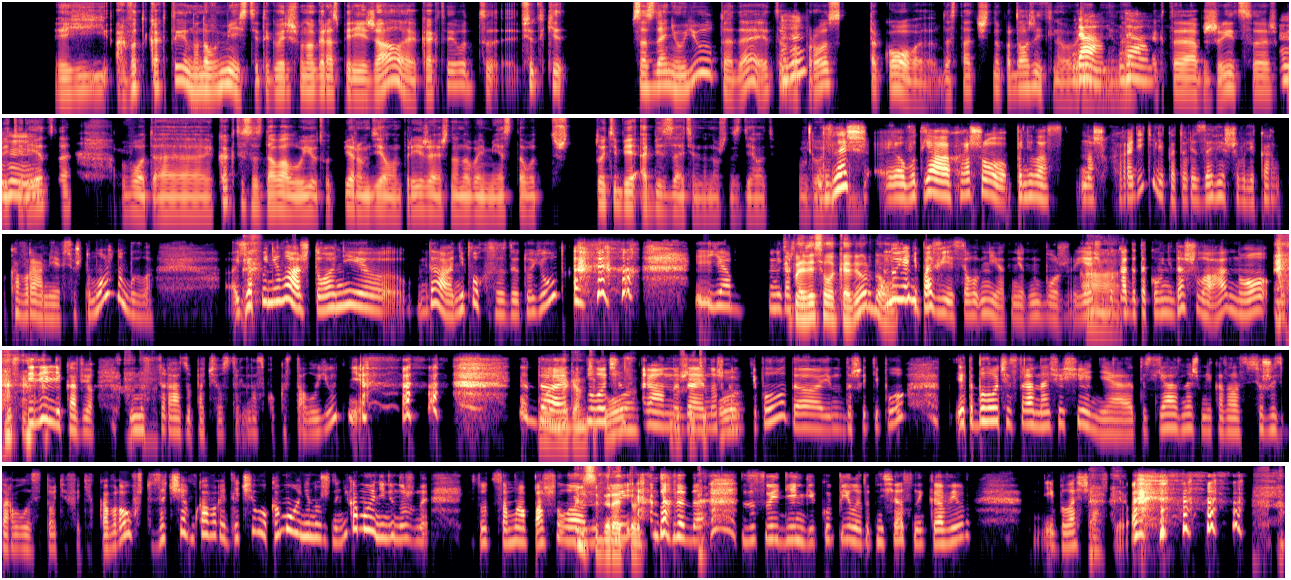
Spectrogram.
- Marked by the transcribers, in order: tapping; chuckle; laugh; laugh; laugh; chuckle; laughing while speaking: "да-да-да"; chuckle; laugh
- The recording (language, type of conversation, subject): Russian, podcast, Что делает дом по‑настоящему тёплым и приятным?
